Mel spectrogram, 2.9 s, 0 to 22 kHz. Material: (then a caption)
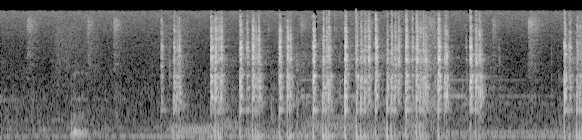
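Metal and plastic. A SIGMA 30mm f2.8 DN E-mount lens is shaken with the camera powered off, and something inside rattles. About eleven quick, dry clicking clatters are heard in uneven bursts. The rattle does not happen with the power on and is considered normal, not a concern.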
